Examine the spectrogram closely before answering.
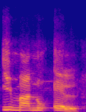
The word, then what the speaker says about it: Immanuel: Emmanuel, alors moun yo prononce l'Emmanuel, mais en hébreu c'est Immanuel.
